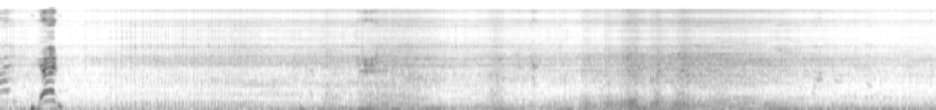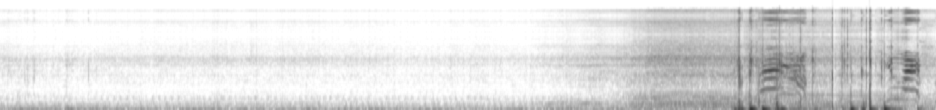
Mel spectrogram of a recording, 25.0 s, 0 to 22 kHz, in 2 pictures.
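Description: Can-Am Outlander XMR 1000R's V-twin ATV engine running at low speed on a muddy trail, its note rising and falling with the throttle. It gets much louder with revs about two seconds before the end.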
